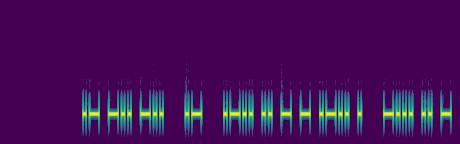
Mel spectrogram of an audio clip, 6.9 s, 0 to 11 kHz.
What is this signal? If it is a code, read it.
Morse code, heard as a keyed tone, about 25 wpm, 700 Hz. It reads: ADD A LITTLE BIT
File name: practice / 25wpm / Sentences with 4-Word Phrases - 25wpm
